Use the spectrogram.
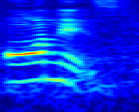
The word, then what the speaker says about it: honest: Okay, so another one is an honest. So the h is silent, and the next sound that we produce is o.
